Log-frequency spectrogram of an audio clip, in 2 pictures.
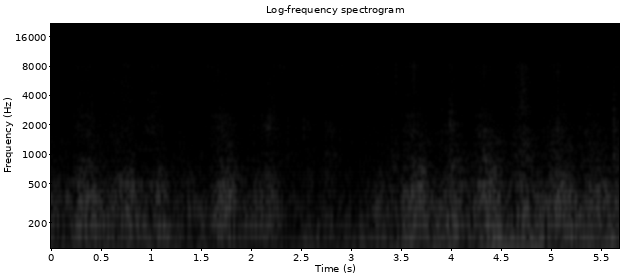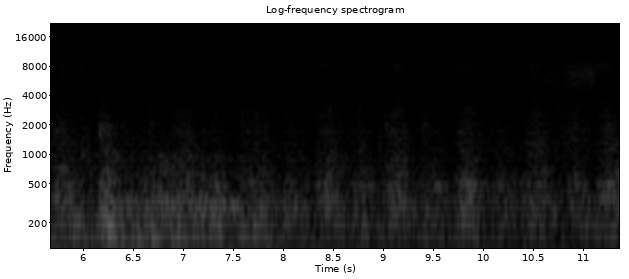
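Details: Cat purring close up, a steady rasping, sawing rumble of rapid low pulses with a rhythmic swell and fade, louder around the middle, and faint rustling throughout.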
